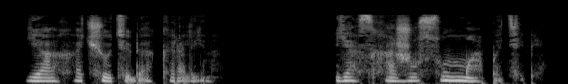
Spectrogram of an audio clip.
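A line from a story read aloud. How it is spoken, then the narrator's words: Barely audible whisper. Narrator (Russian): Рауль прошептал едва слышно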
